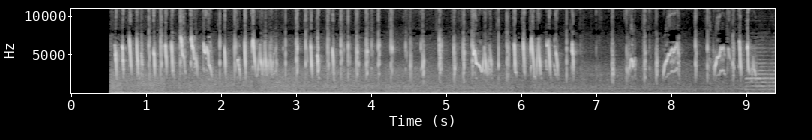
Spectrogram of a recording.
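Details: Young captive cigun learning a song used to lure an untrained cigun into singing; rapid high chirps and short sweeping notes repeated in a dense, fast stream, with a few downslurred whistles near the end.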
